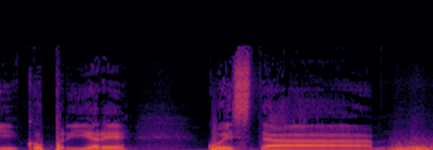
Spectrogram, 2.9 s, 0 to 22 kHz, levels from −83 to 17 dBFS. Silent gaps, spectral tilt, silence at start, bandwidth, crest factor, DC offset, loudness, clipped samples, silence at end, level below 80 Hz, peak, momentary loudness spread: none; -5 dB/octave; 0 s; 15.5 kHz; 16 dB; under 0.1%; -27 LUFS; under 0.1%; 0 s; -46 dBFS; -10 dBFS; 6 LU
